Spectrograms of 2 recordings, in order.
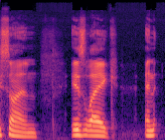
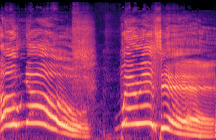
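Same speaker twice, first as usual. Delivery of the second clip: mock very high, exaggerated, overly animated little-kid voice; 7 dB louder than usual. Retelling a toddler losing track of his cup at the kitchen table: imitating an overly animated toddler. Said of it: "the overly animated".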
